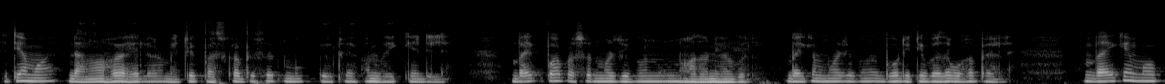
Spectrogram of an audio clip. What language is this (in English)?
Assamese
